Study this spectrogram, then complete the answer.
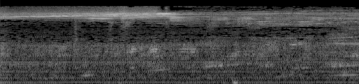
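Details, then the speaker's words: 2.2 kW water-cooled CNC spindle motor (ER20 collet, 220V, inverter) on a hybrid pantorouter, running unloaded at 24,000 rpm after a 5–6 second start-up, coolant pump audible: thin steady high whine over soft pump hum; normal spindle run-up. "I have a startup time about 5 or 6 seconds, and now you can see it's running 24,000 speed, and I think that you can still hear me quite well."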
